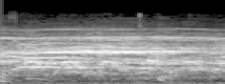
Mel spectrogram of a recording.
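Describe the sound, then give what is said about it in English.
A large crowd screams and cheers continuously, a dense, sustained roar of many high voices at steady loudness, with scattered whoops rising above the wall of noise. “Tight pussy girl, scream.”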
